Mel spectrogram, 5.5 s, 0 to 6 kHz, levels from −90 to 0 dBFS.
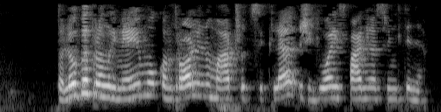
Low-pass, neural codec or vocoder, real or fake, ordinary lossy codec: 5.4 kHz; vocoder, 44.1 kHz, 128 mel bands, Pupu-Vocoder; fake; MP3, 24 kbps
